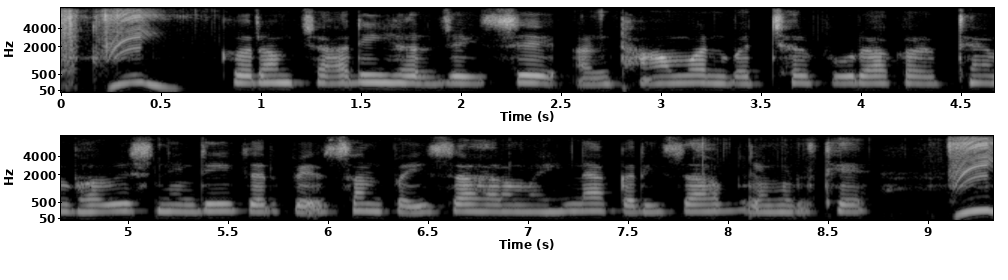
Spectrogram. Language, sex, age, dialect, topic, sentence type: Chhattisgarhi, female, 41-45, Northern/Bhandar, banking, statement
